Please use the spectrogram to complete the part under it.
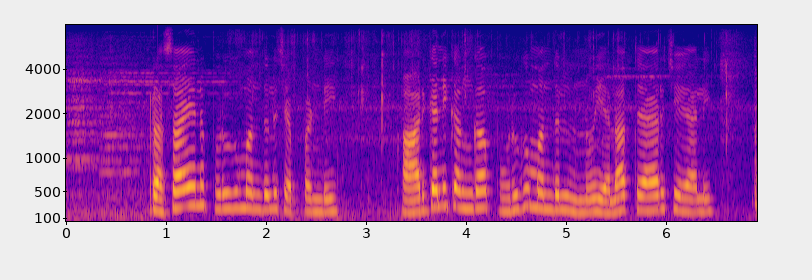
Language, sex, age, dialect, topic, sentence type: Telugu, female, 46-50, Utterandhra, agriculture, question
